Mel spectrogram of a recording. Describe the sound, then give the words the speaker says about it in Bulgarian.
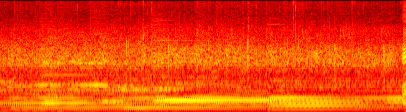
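An audience claps steadily during a sermon, a dense wash of applause spread under sustained, held keyboard chords that shift pitch partway through, with a sharp burst at the very end. “О, ако ръкопляскаш, ръкопляскаш, че наистина вярваш.”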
